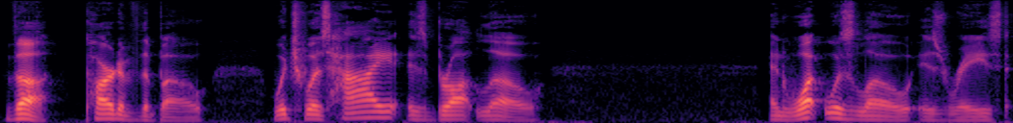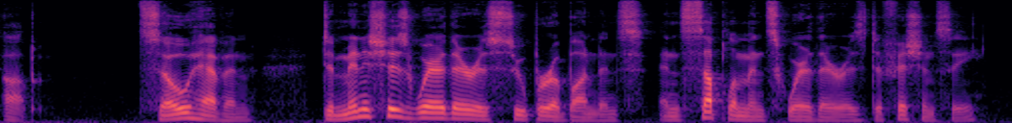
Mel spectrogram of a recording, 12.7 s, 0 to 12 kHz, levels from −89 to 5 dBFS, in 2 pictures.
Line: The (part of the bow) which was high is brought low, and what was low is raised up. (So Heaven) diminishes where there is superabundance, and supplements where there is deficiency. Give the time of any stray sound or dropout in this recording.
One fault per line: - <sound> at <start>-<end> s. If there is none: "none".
none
